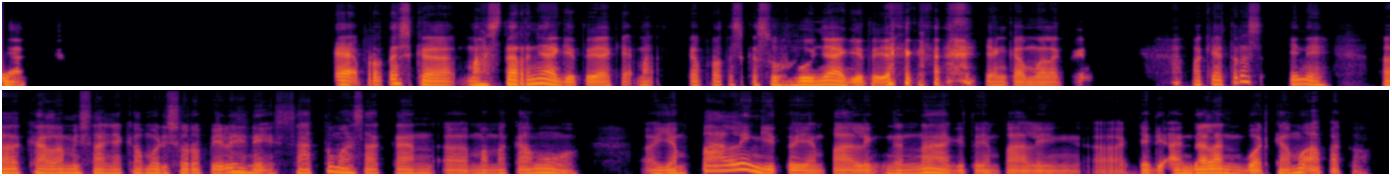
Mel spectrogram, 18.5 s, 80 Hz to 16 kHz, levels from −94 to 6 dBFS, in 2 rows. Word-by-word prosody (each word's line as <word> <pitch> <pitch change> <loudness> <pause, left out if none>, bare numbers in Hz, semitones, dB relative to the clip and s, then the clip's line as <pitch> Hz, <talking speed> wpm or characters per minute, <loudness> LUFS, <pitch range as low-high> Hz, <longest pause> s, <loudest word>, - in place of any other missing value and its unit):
Iya. 110 -3 +2 2.1
Kayak 130 -1 +7
protes 150 +3 +1
ke 120 -3 +4
masternya, 140 +6 +5
gitu 105 0 0
ya. 105 - +4
Kayak - - -6
ma 115 - -3 0.2
ke 115 - -1
protes 115 +1 -5
ke - - -6
suhunya 120 +3 +4
gitu 100 - +2
ya, - - +8 0.6
yang 105 -1 +1
kamu 100 -2 +1
lakuin. 95 - -6 0.7
Oke, 135 +2 -1
terus 220 - -2 0.2
ini, 140 -4 +1 0.4
eee, 125 0 +2
kalau 120 -1 +1
misalnya 115 -2 -3
kamu 115 -1 -3
disuruh 110 +1 -2
pilih 135 +5 +2
nih, 100 -6 -2 0.2
1 110 +7 -3
masakan, 115 -4 -2
eee, 95 -1 -3
mama 100 +1 -5
kamu, 110 -5 -2 0.5
eee, - - -1
yang 110 - -8
paling 205 +3 +4
gitu, 100 - -2
yang 95 -1 -1
paling 100 +2 -1
ngena 105 +1 0
gitu, - - -8
yang 90 -1 -5
paling, 90 -1 -3 0.2
eee, - - -8
jadi 100 -1 -2
andalan 110 +1 +3
buat 95 0 +1
kamu 105 +6 0
apa 95 - -3
tuh? - - -16
115 Hz, 160 wpm, -26 LUFS, 100-125 Hz, 2.1 s, ya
